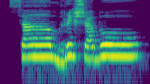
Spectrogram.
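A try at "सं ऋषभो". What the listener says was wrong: Good. Now, very good. Hold on to that and just make Sam Rishabho.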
